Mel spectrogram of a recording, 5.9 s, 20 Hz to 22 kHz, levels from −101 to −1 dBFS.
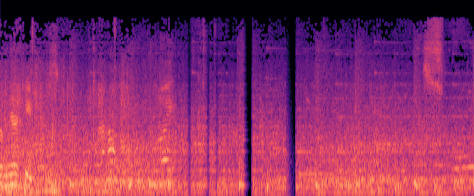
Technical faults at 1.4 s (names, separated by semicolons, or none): none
